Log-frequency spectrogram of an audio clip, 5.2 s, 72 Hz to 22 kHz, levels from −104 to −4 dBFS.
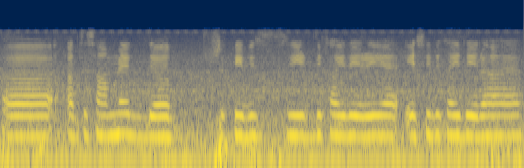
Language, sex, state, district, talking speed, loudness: Punjabi, female, Punjab, Fazilka, 180 wpm, -14 LUFS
